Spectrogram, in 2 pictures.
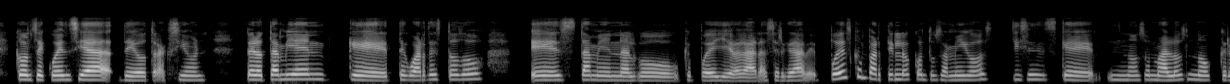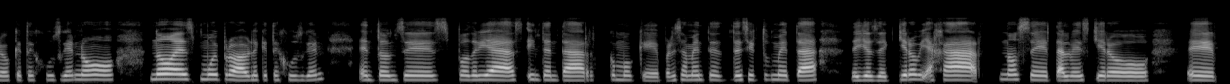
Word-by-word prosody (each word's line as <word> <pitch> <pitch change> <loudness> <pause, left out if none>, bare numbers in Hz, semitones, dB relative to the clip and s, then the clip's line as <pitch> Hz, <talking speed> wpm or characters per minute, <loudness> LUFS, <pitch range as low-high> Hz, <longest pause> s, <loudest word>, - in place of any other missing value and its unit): consecuencia 215 -1 +5
de 195 -1 -1
otra 185 0 -1
acción. 200 -1 -5 0.4
Pero, 220 -1 +5
también 235 +1 +2 0.2
que 190 -4 +3
te 215 - -2
guardes 215 +3 -1
todo, 235 +3 -2 0.4
es 205 +1 +1
también 200 -2 -1
algo 185 -2 -2
que 195 - -11
puede 185 -1 -1
llegar 165 -3 0
a - - -3
ser 185 -1 -8
grave. 185 +1 -1
Puedes 280 +6 +2
compartirlo 235 -8 -3
con 230 -1 -7
tus 210 0 -11
amigos. 210 +3 -5
Dices 225 0 -8
que 200 -3 -2
no 210 -1 -8
son 215 0 -7
malos. 205 +2 -1
No 210 -3 -4
creo 195 -1 -5
que 195 - -9
te 205 - -8
juzguen. 205 +1 -7
No, 220 0 +3 0.3
no 240 +1 +7
es 235 0 +4
muy 235 0 +1
probable 205 -3 +3
que 210 - -9
te 205 - -9
juzguen. 205 +3 -7 0.3
Entonces, 205 0 -2
podrías 210 -1 +4
intentar, 200 -3 +1 0.2
como 210 -2 -6
que, 175 -3 -6
precisamente 210 +3 -5
decir 210 +1 -2
tu 220 - -13
meta 210 -2 +3 0.3
de 185 - -3
ellos 195 0 +1
de: 185 -1 -2
"Quiero 220 +4 +1
viajar", 210 -2 +5 0.2
no 230 -1 -1
sé, 205 -3 -2
tal 190 - +2
vez 195 +1 -3
quiero, 190 -1 +1 0.3
eh, 195 -2 +2
210 Hz, 150 wpm, -23 LUFS, 195-220 Hz, 0.4 s, no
